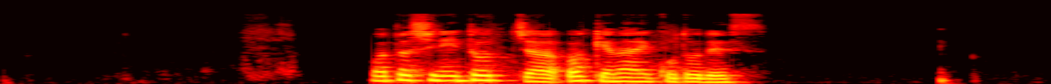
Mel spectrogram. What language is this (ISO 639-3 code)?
jpn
